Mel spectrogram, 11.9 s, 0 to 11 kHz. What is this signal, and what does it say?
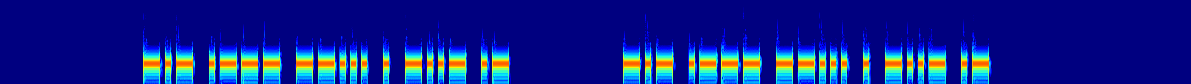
Morse code, heard as a keyed tone, about 22 wpm, 700 Hz. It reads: KJ7EXA KJ7EXA
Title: USA Call Signs - 6 Characters - Repeated 2x - 22wpm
